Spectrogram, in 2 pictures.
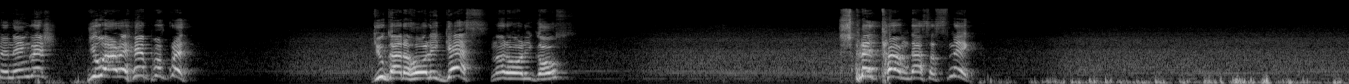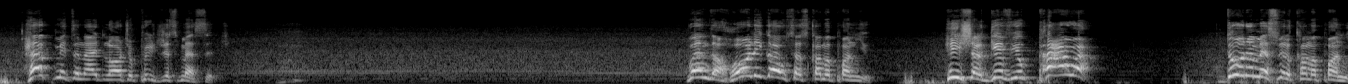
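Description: A middle-aged man speaks calmly and close, in short bursts with pauses.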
